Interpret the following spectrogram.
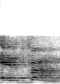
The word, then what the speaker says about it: enfant: On dit enfant, c'est-à-dire la lettre E ici prend la prononciation A. Enfant. Et attention, il faut noter aussi que ici, la lettre T ne se prononce pas. La lettre S ne se prononce pas. Alors, la vraie prononciation du mot, c'est enfant.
